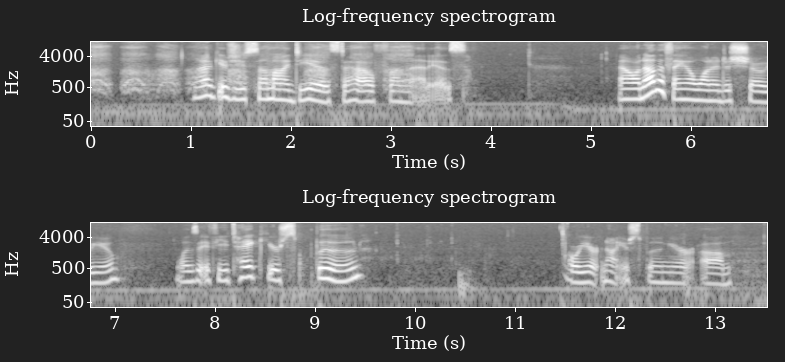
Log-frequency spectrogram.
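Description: A middle-aged woman speaks calmly into a microphone, close by.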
